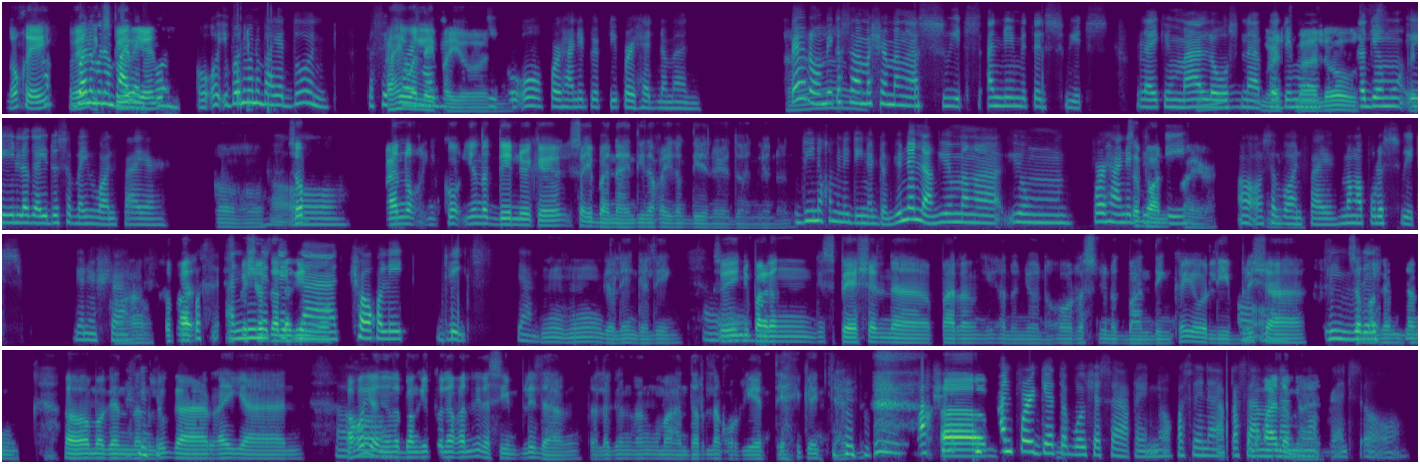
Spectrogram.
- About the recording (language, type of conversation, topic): Filipino, unstructured, Ano ang paborito mong libangan na gawin kasama ang pamilya?
- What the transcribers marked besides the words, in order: other noise; other background noise; in English: "sweets, unlimited sweets, like"; in English: "mallows"; in English: "bonfire"; in English: "bonfire"; in English: "bonfire"; laughing while speaking: "kuryente, ganyan"; gasp; tapping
